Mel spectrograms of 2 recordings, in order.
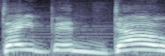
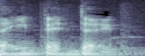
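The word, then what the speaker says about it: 8BitDo: get at least one comment saying it's pronounced david doe like nintendo and it's like well it's not i've got a speaker that is biobidding and it says 8-bit do and i even mentioned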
